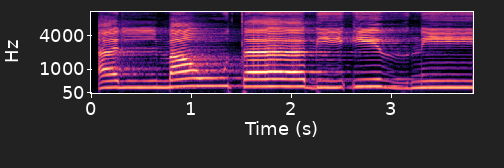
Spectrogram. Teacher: Al-mauta, ta hukumnya mad tabi'i muqaddar sebab ta berharokat fathah panjang. Cara membacanya ta dipanjangkan 2 harokat.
